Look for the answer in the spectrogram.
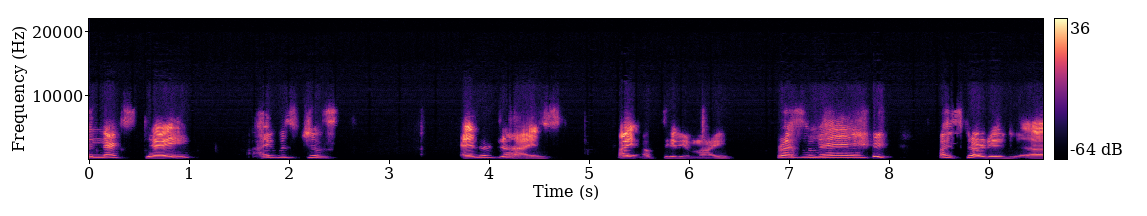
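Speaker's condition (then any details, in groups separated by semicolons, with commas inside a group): Cerebral palsy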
